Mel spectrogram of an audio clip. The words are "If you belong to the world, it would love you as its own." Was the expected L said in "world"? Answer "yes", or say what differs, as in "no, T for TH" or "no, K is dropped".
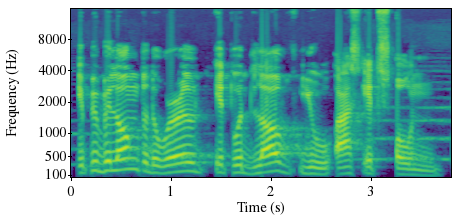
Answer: yes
